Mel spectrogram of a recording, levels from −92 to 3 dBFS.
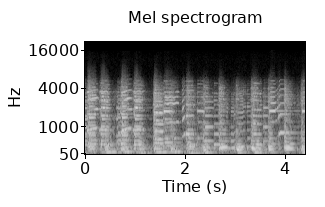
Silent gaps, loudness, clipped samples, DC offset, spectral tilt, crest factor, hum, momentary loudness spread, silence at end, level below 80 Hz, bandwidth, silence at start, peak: none; -17 LUFS; under 0.1%; under 0.1%; -6 dB/octave; 14 dB; none; 6 LU; 0 s; -40 dBFS; 8.6 kHz; 0 s; -4 dBFS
